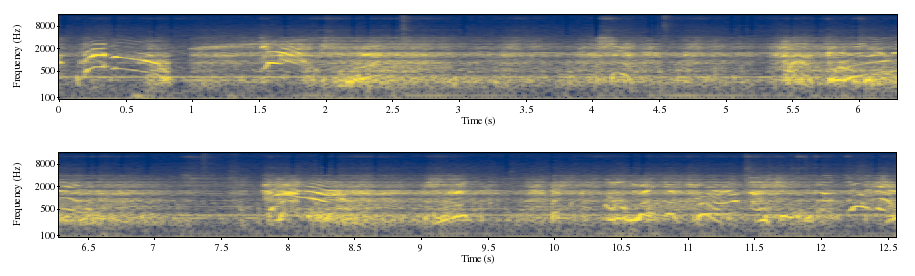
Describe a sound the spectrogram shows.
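Crackling energy blasts and heavy hits from a fighting game play through a speaker.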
